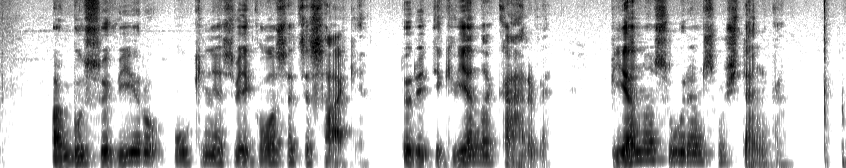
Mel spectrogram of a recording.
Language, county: Lithuanian, Vilnius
